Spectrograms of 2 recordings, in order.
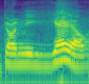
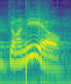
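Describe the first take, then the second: First: The name is said the Hebrew way. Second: The name is said the English way. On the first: The speaker calls it right. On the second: The speaker calls it wrong.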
